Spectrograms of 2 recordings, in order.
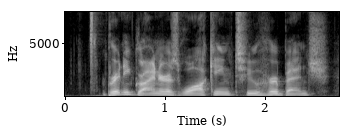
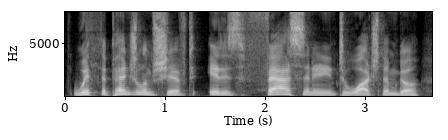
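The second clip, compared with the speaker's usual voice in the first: usual speaking voice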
